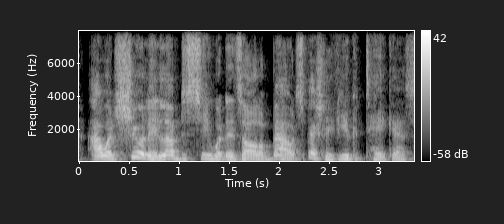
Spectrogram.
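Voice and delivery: charming, laid-on put-on Southern accent. Retelling a scene where Sharon turns on the charm, in Sharon's put-on Southern accent. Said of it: "she adopts a Southern accent".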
